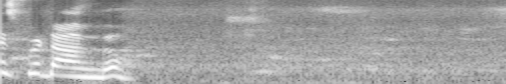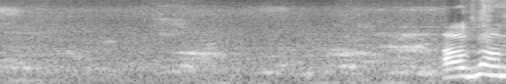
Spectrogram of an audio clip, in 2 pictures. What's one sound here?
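A young child squeals loudly nearby.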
